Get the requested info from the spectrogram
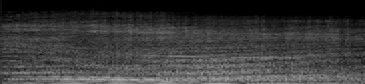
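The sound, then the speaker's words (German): A small propeller hail-suppression aircraft in Rosenheim, Germany drones steadily in flight, its engine a loud, continuous hum with a low harmonic buzz that holds for the whole stretch, with no voices. “Ebenfalls umstritten ist der Einsatz von Hagelfliegern.”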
